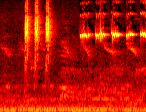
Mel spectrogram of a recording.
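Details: Konin song, described as clear and full of varied phrases and used to train other songbirds: three loud rasping high bursts, then a run of short high chirps repeated about every quarter second.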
